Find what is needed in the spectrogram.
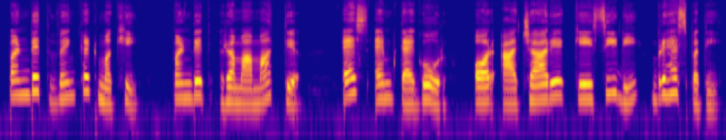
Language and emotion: Hindi, neutral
